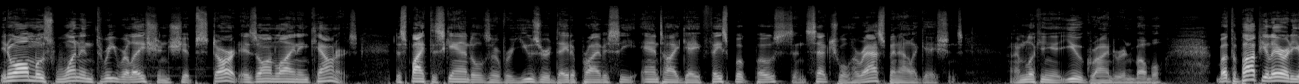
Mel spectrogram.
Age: 50-69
